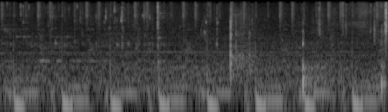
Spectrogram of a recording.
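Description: Liquid pours as an energy drink is diluted with water at a bar counter: steady splashing and trickling with a regular low gurgling pulse and a few sharper drips, no voices.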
